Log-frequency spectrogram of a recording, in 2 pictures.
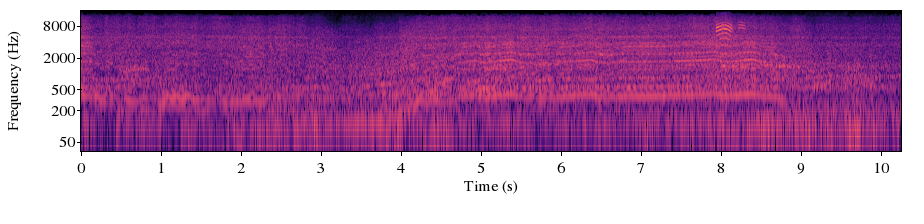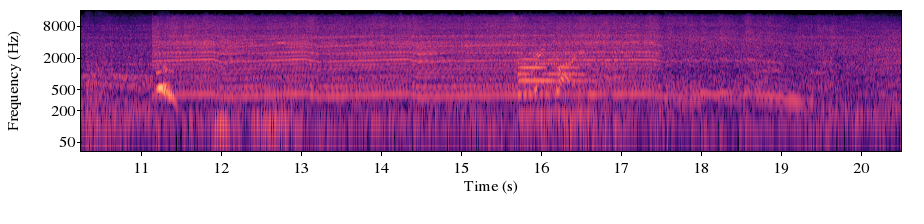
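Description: A racing car engine whines and revs up and down through the gears.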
